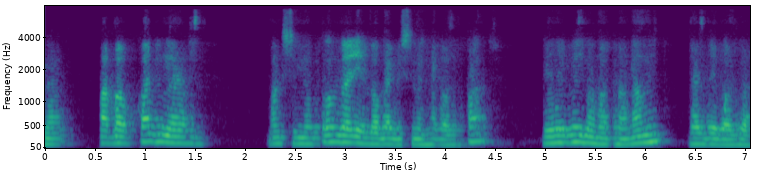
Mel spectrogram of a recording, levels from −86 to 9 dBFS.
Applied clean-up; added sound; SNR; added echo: neural mask model DeepFilterNet 3.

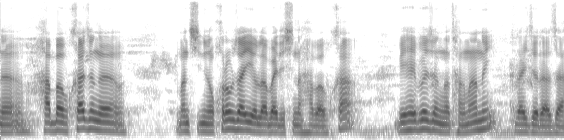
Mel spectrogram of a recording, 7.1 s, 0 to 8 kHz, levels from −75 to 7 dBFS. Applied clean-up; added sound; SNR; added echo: none; none; none; none.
